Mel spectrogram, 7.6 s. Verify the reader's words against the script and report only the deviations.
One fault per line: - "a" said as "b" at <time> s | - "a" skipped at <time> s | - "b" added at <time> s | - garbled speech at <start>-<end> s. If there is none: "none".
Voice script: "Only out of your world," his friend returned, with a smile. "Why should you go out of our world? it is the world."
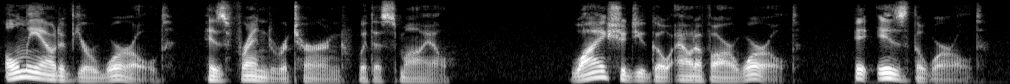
none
